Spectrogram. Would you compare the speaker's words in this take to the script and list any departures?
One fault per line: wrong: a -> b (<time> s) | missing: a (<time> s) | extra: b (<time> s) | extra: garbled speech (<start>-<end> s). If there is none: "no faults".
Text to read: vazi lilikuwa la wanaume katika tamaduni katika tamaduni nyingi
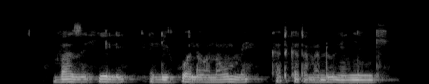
extra: hili (0.9 s)
missing: katika tamaduni (3.5 s)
